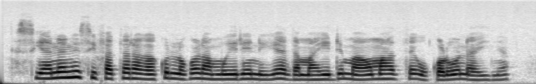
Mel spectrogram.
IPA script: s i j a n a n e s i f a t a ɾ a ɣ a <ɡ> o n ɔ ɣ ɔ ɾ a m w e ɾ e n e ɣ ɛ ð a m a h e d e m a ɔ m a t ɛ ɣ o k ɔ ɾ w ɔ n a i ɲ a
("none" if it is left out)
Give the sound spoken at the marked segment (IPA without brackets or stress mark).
k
